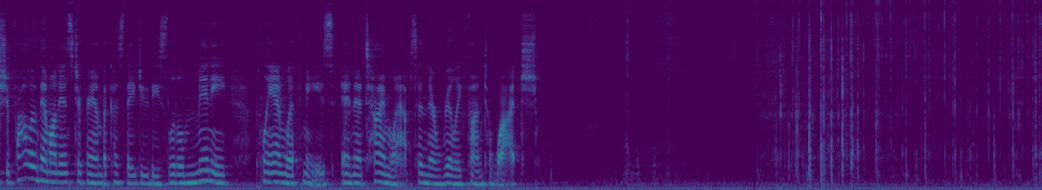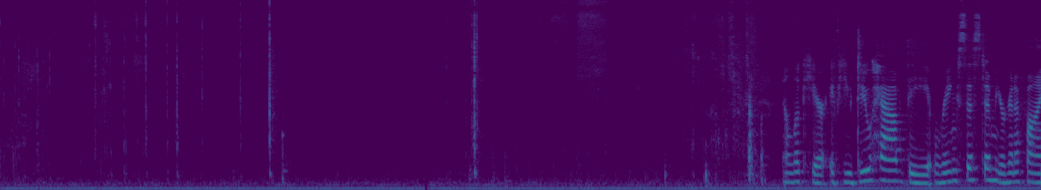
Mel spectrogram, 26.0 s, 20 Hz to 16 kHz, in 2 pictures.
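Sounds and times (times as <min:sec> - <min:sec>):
paper crackling and rustling: 0:09.4 - 0:16.6, 0:17.5 - 0:22.7.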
